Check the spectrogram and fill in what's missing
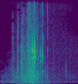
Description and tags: Shake, Pepples, Fill Roll
Foley for a bug scurrying along rocks in a glass tank. Filling in the empty background with light shuffling pebble sounds.
Made by shaking a plastic jar of almonds.
toss, sound, nuts, falling, Foley, sift, terrarium, dice, creature, shake, shuffle, bug, pebbles, rocks, jar, scurry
